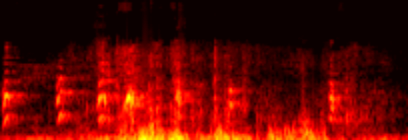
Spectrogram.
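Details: A pet hen on a farm, walked over and handled by her keeper, gives short clucking notes, a few soft, separate calls with low handling and rustling noise beneath.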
